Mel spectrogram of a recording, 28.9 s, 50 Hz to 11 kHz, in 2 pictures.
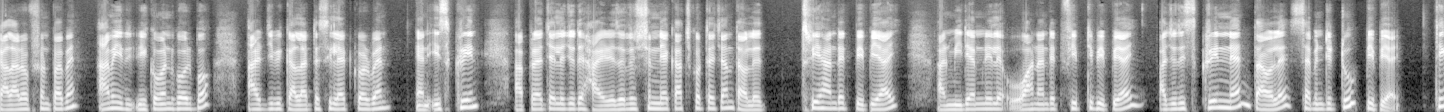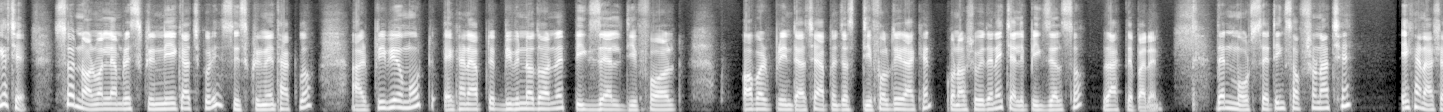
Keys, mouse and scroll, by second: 1.8 click, 4.2 click, 15.8 click, 18.5 click, 25.4 click.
